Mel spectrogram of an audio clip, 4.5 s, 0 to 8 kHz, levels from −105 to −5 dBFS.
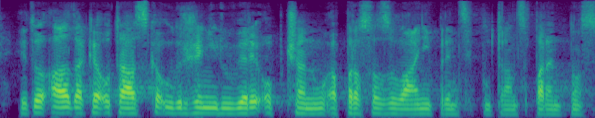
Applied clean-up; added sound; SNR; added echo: neural mask model Resemble Enhance denoiser.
